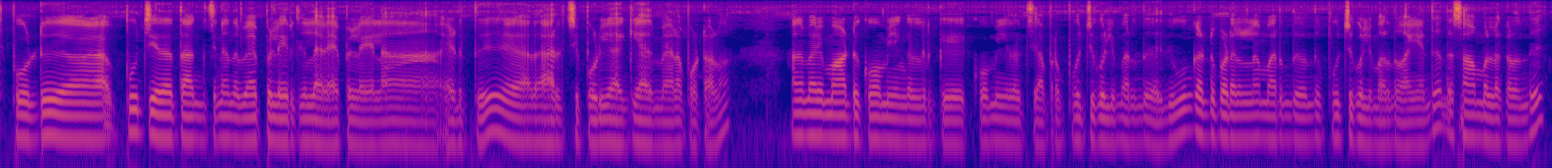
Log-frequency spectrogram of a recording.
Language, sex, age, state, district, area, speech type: Tamil, male, 30-45, Tamil Nadu, Tiruchirappalli, rural, spontaneous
